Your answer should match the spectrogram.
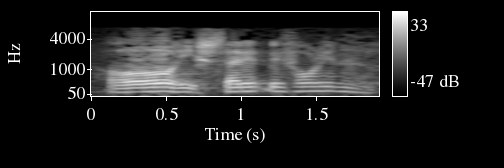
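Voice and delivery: ordinary delivery

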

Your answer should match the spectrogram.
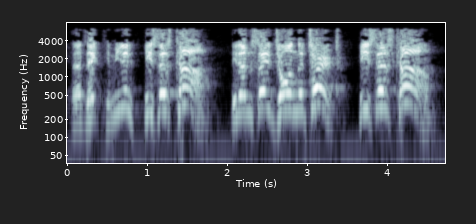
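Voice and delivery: high, loud, hammering pulpit cadence; fervent revival preacher; full-force preaching. Acted. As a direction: drive each contrast home with a shout.

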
